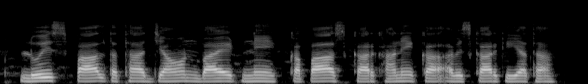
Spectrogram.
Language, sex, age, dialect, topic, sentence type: Hindi, male, 36-40, Awadhi Bundeli, agriculture, statement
